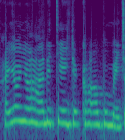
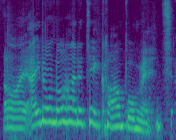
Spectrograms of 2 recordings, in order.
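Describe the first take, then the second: First: A lightly put-on shy voice, faster; quoting Jimin. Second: Said in the usual way. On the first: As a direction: mimic a bashful friend, quick and light. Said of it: "quoting Jimin".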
